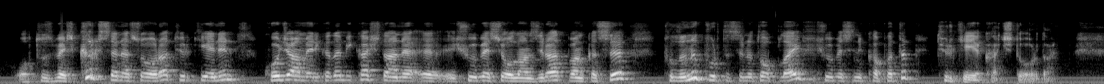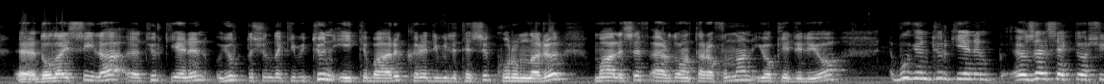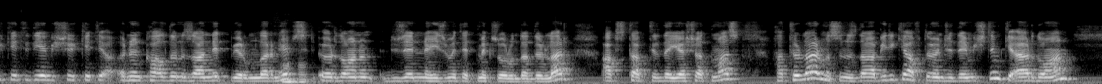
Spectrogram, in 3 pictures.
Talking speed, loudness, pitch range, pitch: 115 wpm, -15 LUFS, 155-200 Hz, 170 Hz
